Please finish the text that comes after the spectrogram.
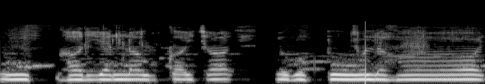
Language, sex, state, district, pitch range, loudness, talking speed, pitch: Hindi, female, Bihar, Sitamarhi, 220-230 Hz, -13 LUFS, 85 wpm, 225 Hz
